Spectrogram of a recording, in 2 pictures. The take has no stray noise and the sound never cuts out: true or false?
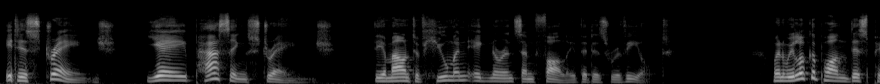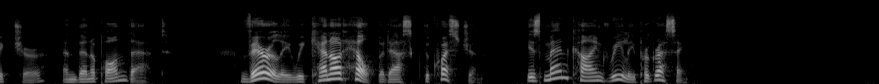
true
